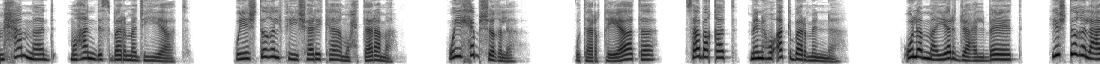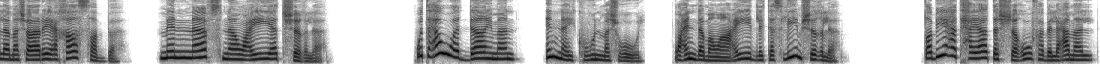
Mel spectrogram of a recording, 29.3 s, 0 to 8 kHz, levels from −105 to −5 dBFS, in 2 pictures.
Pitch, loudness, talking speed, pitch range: 230 Hz, -18 LUFS, 80 wpm, 185-280 Hz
